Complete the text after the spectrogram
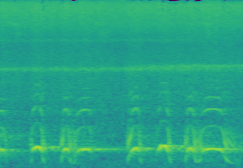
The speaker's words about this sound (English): The barred owl is very common here in Maryland. So the barred owl sound kind of sounds like, who cooks for you? Who cooks for you?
